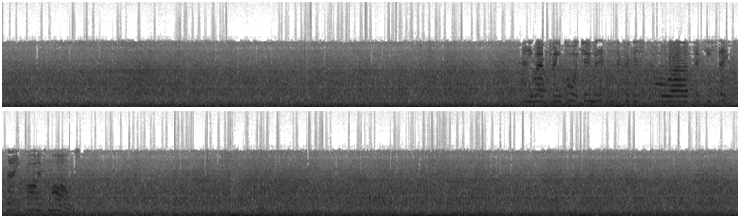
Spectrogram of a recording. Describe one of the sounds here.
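A vehicle's engine and tyres rumble steadily on a road.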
